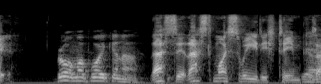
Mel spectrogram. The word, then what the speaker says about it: Brommapojkarna: The first team you played for, Brompemtjark. How do you say it? Brommapojkarna.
